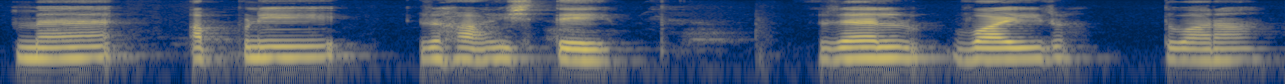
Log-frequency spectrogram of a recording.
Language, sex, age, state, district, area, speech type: Punjabi, female, 30-45, Punjab, Muktsar, urban, read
